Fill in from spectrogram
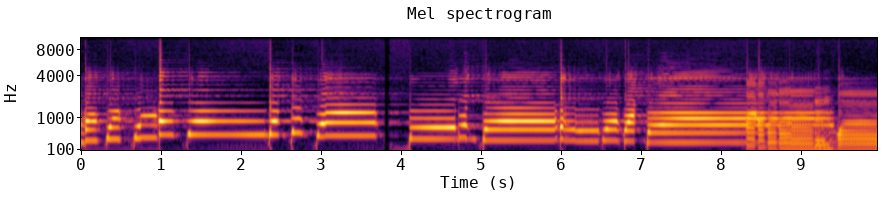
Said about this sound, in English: And then we go into this Rubber Chicken, which is an envelope filter. Oh, wow. Which sounds really good. Yeah, let's hear that.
